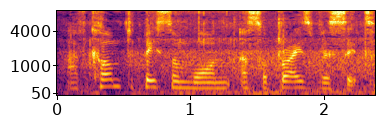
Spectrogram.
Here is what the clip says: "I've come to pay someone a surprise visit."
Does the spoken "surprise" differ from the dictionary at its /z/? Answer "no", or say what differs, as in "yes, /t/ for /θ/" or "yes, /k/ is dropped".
no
